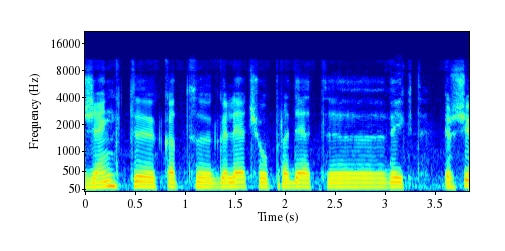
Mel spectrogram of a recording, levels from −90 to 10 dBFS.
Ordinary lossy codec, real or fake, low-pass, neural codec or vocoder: Opus, 32 kbps; fake; 10.8 kHz; codec, 24 kHz, 3.1 kbps, DualCodec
